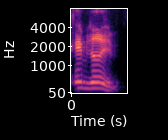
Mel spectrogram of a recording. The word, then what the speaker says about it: Aqib Talib: Steve Smith was just a big play, and him and Aqib Talib or Talib, yeah, because not Aqib. – Yeah, he's saying it right. Aqib Talib.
